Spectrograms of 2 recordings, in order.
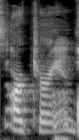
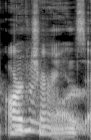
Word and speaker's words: Arcturians: It definitely sounds, how do you say Arcturians? – Arcturians. – With an R, Arcturians, okay. I'll get it right.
